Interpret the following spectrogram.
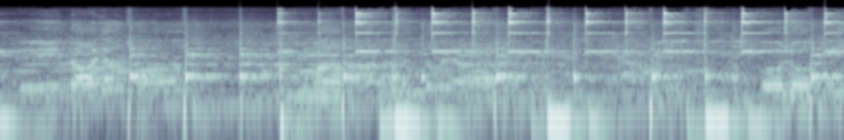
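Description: A man singing a Bengali devotional bhajan to his own harmonium, whose reeds hold sustained chords under the voice. A steady tabla-style drum beat and sharp regular clicks keep time.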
